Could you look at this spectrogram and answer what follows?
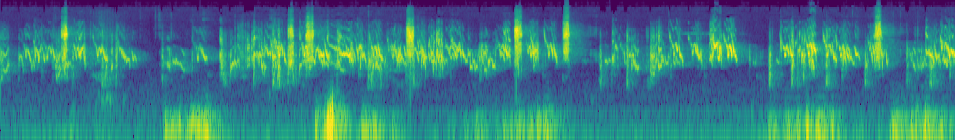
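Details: Budgerigar chirping: a dense, continuous stream of rapid, scratchy warbled chirps and short squawks, busy and chattering throughout, with occasional low thumps in the background.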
